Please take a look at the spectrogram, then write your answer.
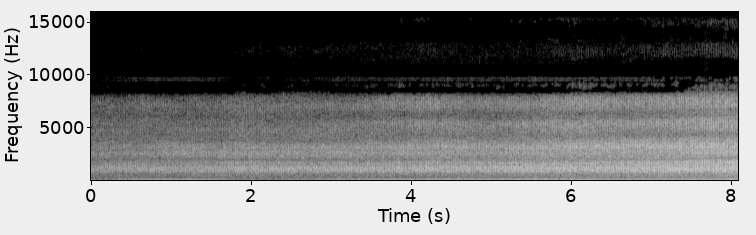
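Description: A New Holland 3630 tractor engine runs in second gear with a steady low diesel drone that grows slightly louder over several seconds, heard close with no talking.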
